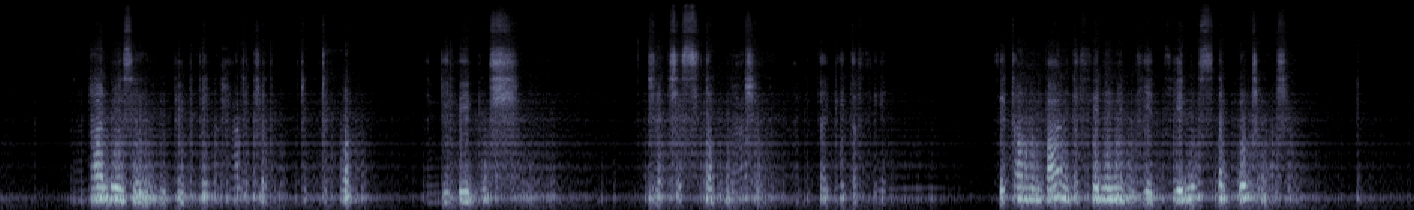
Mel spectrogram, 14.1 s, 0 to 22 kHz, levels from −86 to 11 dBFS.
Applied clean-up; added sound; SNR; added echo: neural mask model RNNoise.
